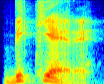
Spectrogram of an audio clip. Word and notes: bicchiere: Italian

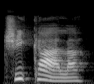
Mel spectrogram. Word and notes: cicala: Italian

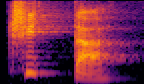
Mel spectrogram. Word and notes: citta: Italian

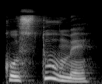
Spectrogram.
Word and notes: costume: Italian

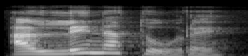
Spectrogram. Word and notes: allenatore: Italian

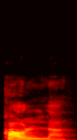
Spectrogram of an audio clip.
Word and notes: colla: Italian

